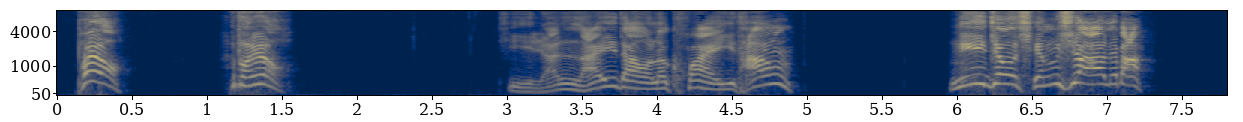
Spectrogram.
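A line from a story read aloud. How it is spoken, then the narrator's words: Loud, humorless shout. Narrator (Chinese): 冷秋魂的笑声一下就锁住了，全身上下立刻再没有丝毫的笑意，大声地喊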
